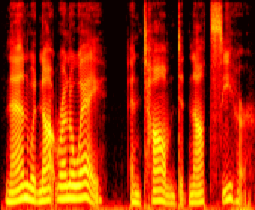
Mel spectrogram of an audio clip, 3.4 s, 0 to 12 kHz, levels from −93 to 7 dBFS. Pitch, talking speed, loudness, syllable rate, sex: 160 Hz, 195 wpm, -17 LUFS, 4.0 syllables/s, female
